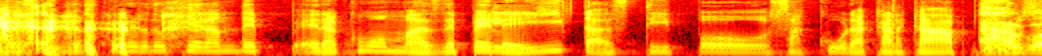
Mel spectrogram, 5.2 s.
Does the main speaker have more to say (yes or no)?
no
